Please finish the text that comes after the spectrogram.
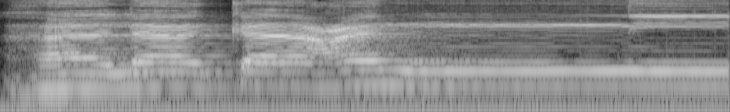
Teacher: لام کو بغیر کھینچے باریک کر کے پڑھنا ہے، کاف کو بھی باریک کر کے پڑھیں گے۔ عین کو نون سے ملا دیں گے۔ · ہا کو صاف کر کے گلے سے نکالیں گے، گلے کا وہ حصہ جو سینے کی جانب ہے۔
